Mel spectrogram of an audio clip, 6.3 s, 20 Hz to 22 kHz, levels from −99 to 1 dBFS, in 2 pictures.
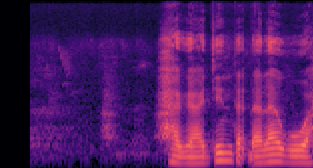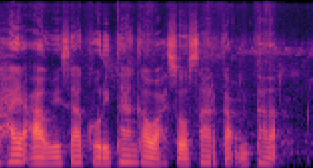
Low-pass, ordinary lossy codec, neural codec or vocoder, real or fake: none; none; none; real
